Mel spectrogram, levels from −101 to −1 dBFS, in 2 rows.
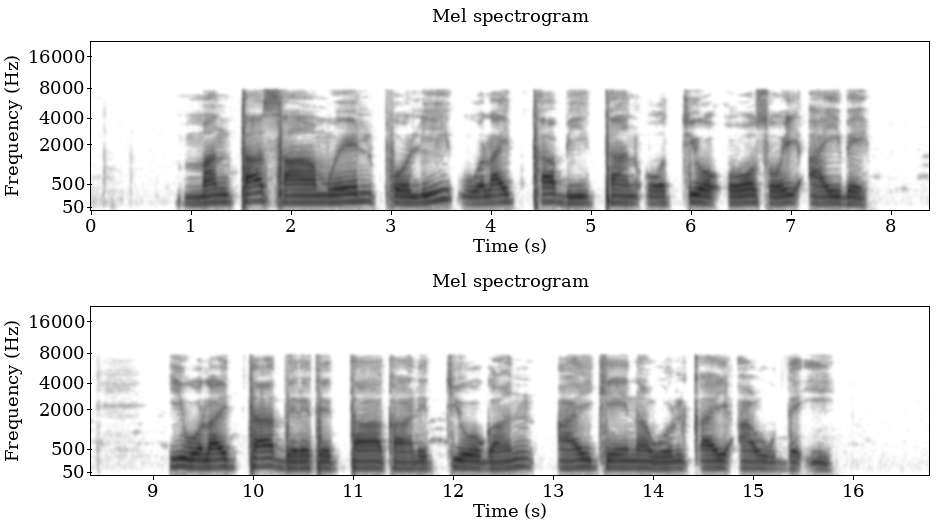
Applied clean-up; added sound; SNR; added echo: none; none; none; none.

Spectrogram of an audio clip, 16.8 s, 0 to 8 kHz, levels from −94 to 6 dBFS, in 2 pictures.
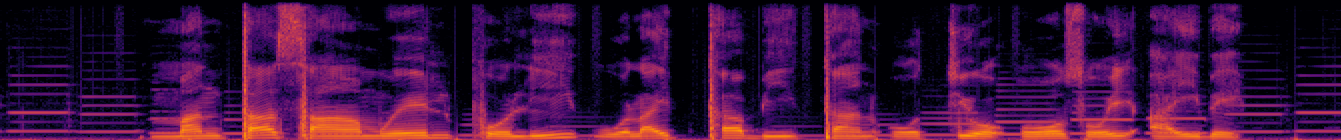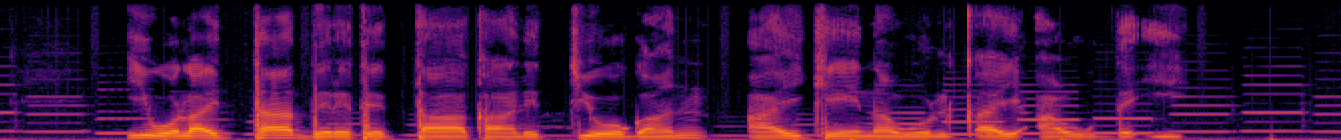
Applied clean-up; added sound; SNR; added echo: none; Crackle + Wind instrument, woodwind instrument; 17 dB; none.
